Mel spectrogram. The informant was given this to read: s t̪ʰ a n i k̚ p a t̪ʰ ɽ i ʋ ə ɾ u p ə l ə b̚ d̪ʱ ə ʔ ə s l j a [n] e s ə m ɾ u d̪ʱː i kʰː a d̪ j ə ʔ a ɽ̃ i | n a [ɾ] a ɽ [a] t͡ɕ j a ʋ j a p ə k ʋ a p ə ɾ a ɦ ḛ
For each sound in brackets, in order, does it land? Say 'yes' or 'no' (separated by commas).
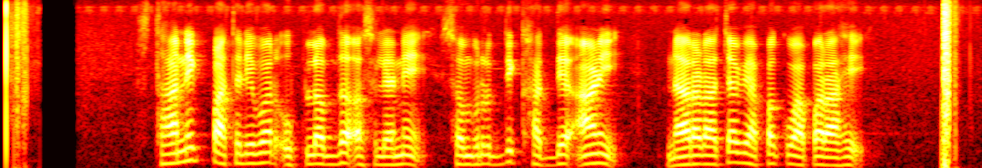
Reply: yes, yes, yes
